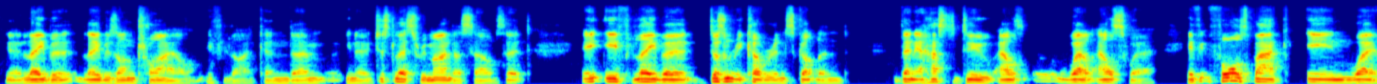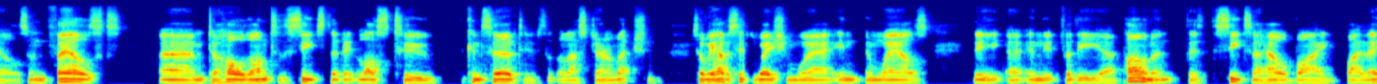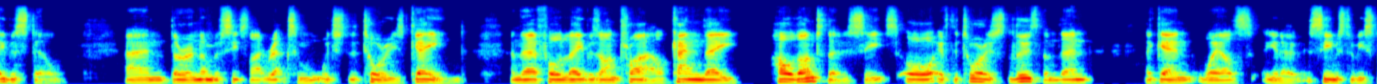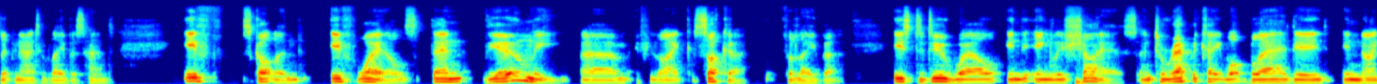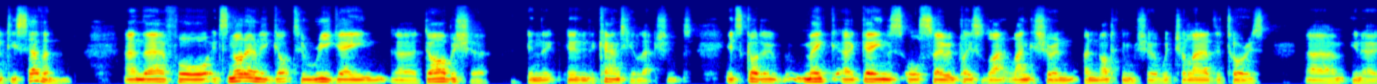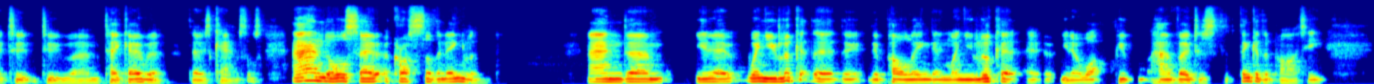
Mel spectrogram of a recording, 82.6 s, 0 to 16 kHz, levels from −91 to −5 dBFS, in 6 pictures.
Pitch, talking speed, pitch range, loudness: 110 Hz, 170 wpm, 100-125 Hz, -23 LUFS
